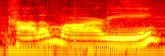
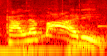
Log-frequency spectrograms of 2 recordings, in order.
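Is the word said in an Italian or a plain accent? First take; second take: plain; Italian. First: It is said in a plain, everyday accent. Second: It is said in an exaggerated Italian accent.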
